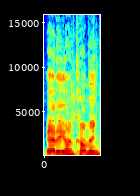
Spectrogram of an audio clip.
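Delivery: high, loud call from afar. A narrator's reading. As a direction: call across the woods. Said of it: "called Mom".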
